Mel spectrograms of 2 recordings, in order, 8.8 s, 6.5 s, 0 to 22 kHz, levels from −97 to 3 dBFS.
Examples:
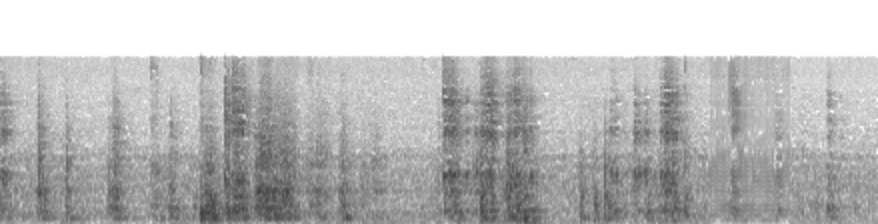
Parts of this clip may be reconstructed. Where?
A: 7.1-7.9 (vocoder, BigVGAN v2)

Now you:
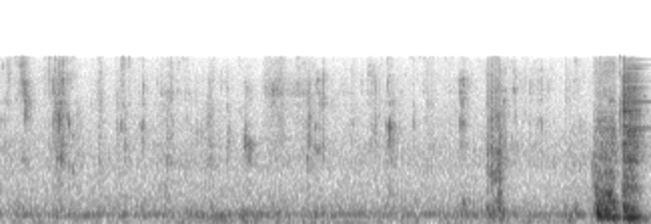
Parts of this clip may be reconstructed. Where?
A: none

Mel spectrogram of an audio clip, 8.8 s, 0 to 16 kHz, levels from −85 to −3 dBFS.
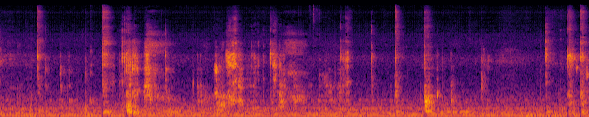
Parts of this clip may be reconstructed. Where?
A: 1.6-2.2 (vocoder, BigVGAN v2); 2.6-4.1; 6.8-8.0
